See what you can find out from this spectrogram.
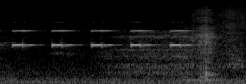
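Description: The touch control panel of a new stove beeps five times in a steady, quick rhythm while onions are browned in lard in a pot, each a short, high electronic tone, followed by a brief burst of hissy noise at the end.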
